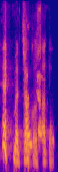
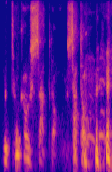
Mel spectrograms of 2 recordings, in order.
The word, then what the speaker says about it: Motoko Sato: Motoko Sato. Motoko Sato.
